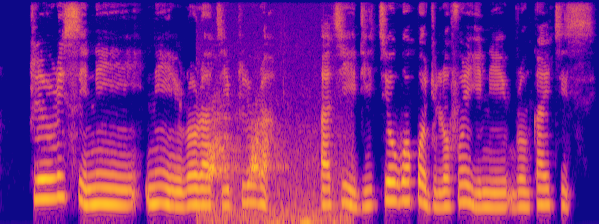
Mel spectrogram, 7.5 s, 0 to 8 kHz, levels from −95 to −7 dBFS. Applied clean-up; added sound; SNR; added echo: none; Dog; 6 dB; none.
